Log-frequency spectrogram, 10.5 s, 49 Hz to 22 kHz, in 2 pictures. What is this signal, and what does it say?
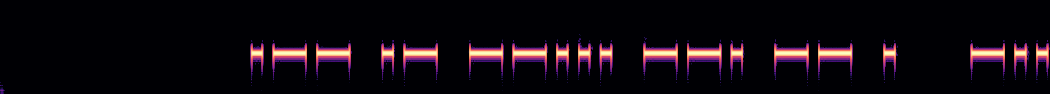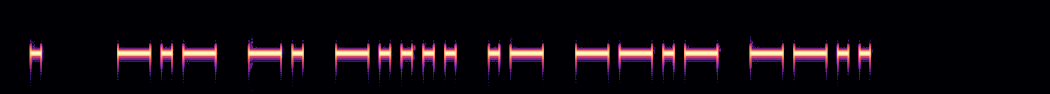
Morse code, heard as a keyed tone, about 22 wpm, 700 Hz. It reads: WA7GME DE KN6AQZ
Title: USA Callsign DE Callsign 22wpm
